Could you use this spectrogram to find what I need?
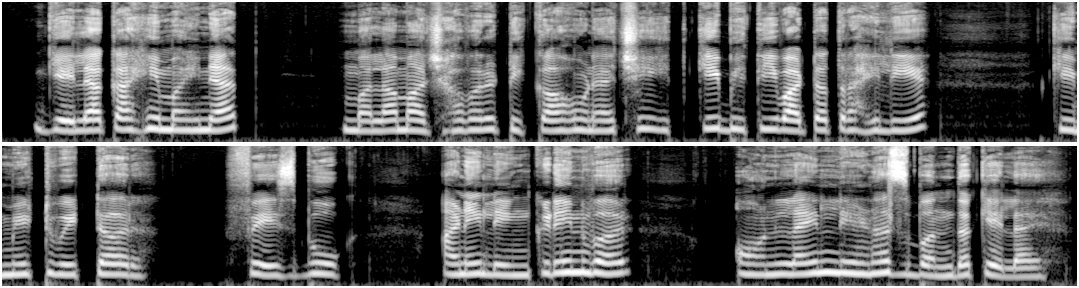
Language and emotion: Marathi, fearful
